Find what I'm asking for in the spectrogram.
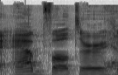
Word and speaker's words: Abfalter: This is Troy Abfalter here checking in, and I am ready to rock.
